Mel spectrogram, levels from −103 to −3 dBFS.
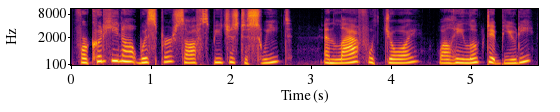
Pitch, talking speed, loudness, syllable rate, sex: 240 Hz, 185 wpm, -18 LUFS, 4.4 syllables/s, female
